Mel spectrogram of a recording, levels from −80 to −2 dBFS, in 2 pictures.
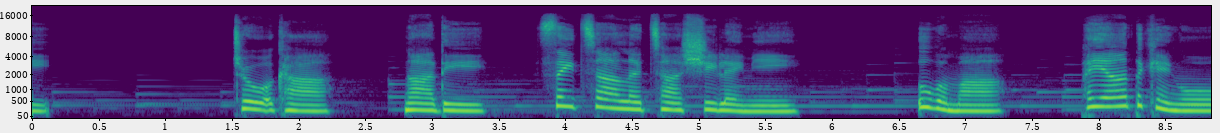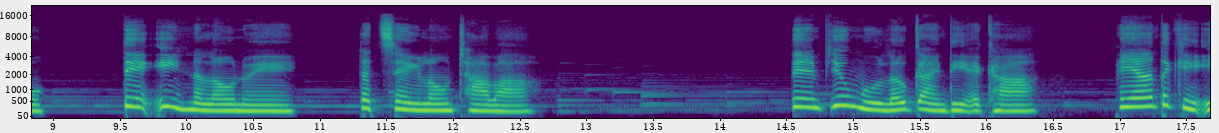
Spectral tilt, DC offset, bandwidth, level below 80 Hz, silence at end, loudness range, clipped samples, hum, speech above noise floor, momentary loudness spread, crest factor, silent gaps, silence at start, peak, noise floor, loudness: -5 dB/octave; under 0.1%; 16.5 kHz; -60 dBFS; 0 s; 3 LU; under 0.1%; none; 36 dB; 8 LU; 16 dB; none; 0 s; -6 dBFS; -55 dBFS; -20 LUFS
